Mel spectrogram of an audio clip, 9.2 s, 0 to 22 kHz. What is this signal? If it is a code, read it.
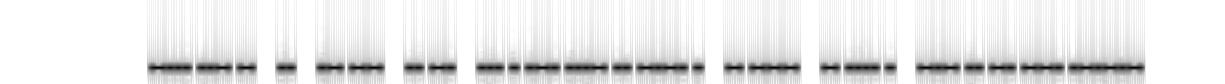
Morse code, heard as a keyed tone, about 40 wpm, 700 Hz. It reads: BUT I AM IN SERVICE TO THE KING.
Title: Sentences from Top 1000 Words - Review Part 4 - 40wpm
